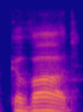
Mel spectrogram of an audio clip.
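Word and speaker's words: כבוד: It starts with a K. Kavod. Okay, or kavod or kavod, doesn't matter how you say it.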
